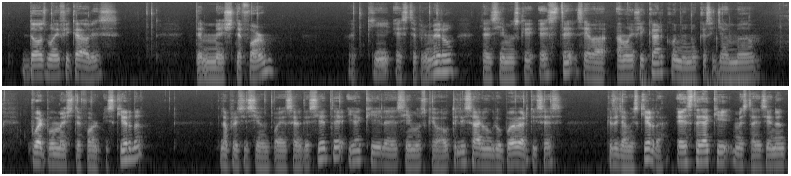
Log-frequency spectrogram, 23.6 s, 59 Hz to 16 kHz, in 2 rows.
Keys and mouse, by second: 0.0-10.4 drag, 15.7-23.5 drag.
